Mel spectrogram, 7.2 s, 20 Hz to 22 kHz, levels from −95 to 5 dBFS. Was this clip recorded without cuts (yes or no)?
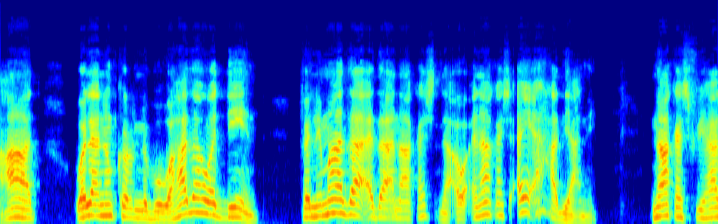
yes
